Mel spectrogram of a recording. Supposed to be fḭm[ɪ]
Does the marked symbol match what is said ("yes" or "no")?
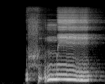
no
